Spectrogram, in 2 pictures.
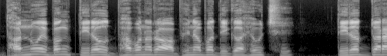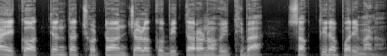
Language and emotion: Odia, neutral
